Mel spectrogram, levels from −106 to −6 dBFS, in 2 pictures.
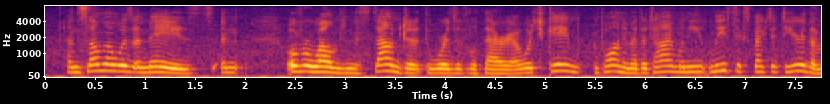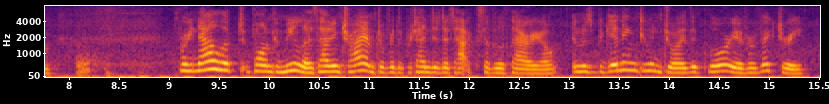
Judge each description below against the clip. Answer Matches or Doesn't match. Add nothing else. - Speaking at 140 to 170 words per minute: Doesn't match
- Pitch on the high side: Matches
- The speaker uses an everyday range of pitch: Matches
